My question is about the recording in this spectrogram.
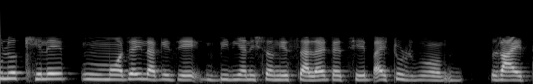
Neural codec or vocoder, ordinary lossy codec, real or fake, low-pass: none; none; real; 3.6 kHz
